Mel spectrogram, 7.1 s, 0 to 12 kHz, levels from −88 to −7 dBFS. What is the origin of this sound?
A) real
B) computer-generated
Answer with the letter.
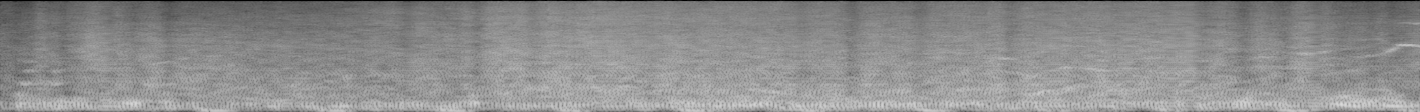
B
